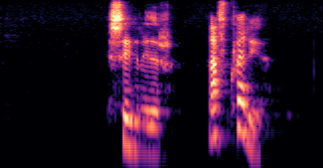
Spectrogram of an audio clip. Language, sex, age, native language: Icelandic, female, 30-39, Icelandic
